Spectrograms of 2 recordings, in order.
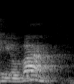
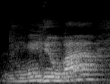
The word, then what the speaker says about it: Jehová: Jehová viene siendo más a lo latino con las vocales. Si usted se da cuenta, es la pronunciación de lo mismo de Yahvé. Yahwé. Simplemente que le han cambiado las vocales de Edoná, se la han puesto a las vocales de Jehová, Jehová, la e, la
